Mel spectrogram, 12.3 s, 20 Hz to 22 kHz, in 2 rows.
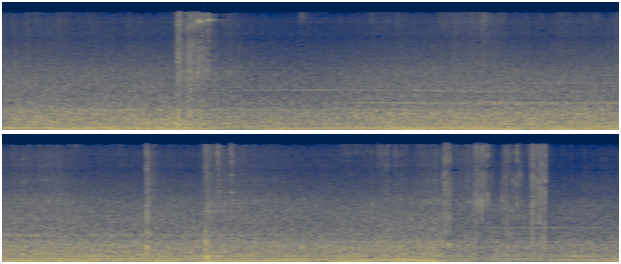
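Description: Two 40-pound cardboard boxes of chicken being lifted and set onto a metal flatbed cart, giving a few knocks about two seconds in and again around eight seconds. Near the end comes a quick cluster of rattles. Under it all runs a steady low machinery hum.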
